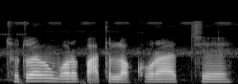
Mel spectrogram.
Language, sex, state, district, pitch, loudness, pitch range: Bengali, male, West Bengal, Alipurduar, 125 Hz, -19 LUFS, 120-135 Hz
